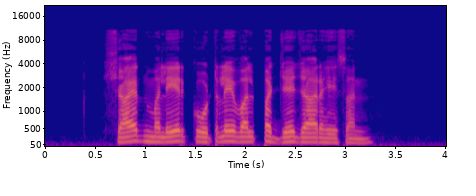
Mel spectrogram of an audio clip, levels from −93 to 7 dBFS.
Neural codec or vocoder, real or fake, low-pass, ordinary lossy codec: none; real; 10.8 kHz; Opus, 64 kbps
